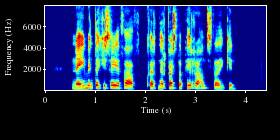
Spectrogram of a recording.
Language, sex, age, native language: Icelandic, female, 20-29, Icelandic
